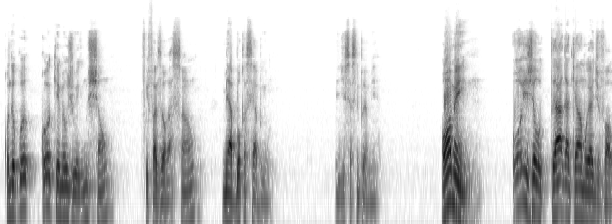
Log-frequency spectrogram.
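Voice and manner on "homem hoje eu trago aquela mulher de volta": deep booming voice like thunder. Man retelling the words his mouth spoke during prayer: thunderous voice. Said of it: "mas com uma voz de trovão".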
